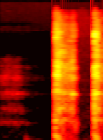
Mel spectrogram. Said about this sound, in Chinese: 忽然门外走进来一位布衣老者。老者拿着一副扁担，一边走一边不停的咳嗽。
